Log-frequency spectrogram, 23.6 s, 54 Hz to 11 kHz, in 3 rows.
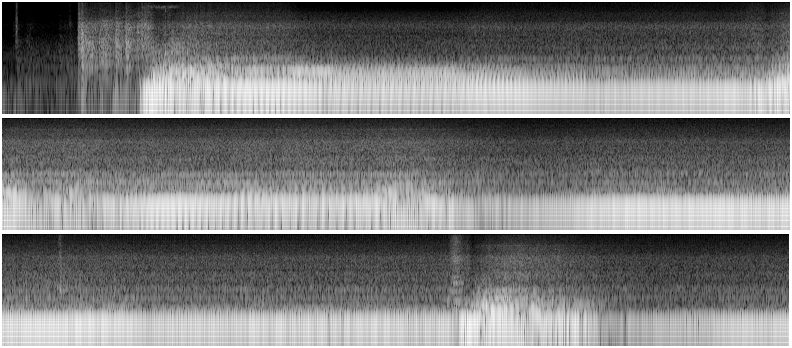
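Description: Nissan 350Z's VQ35DE V6 cranking and catching about a second in, then settling into a steady idle. The throttle is blipped three times, each a brief rev up and back down.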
